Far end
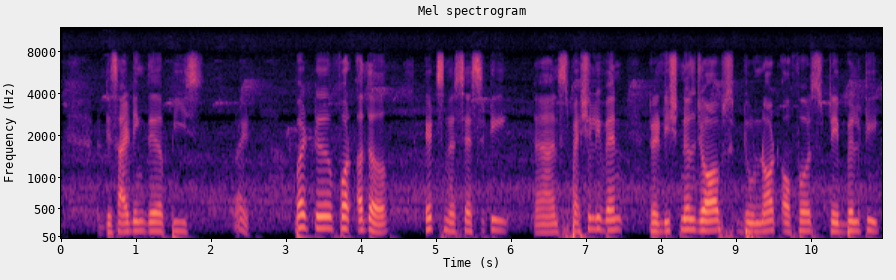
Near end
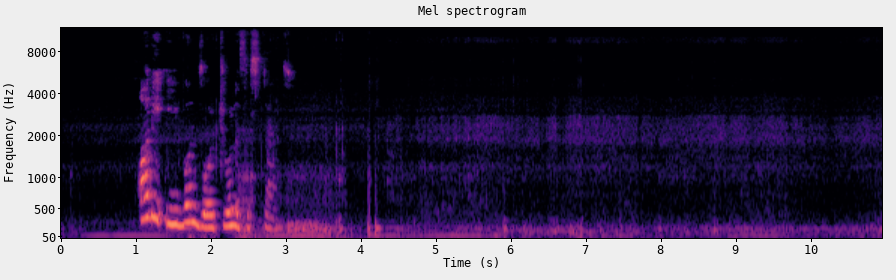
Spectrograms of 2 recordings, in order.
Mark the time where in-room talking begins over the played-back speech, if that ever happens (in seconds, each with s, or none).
1.0 s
